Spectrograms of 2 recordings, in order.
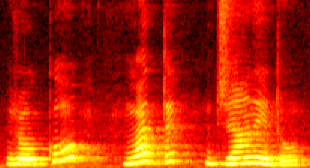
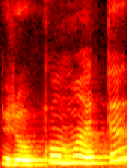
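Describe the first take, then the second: First: The pause comes after the first word. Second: The pause comes after the second word. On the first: Stop them; do not let them go. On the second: Do not stop them; let them go.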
